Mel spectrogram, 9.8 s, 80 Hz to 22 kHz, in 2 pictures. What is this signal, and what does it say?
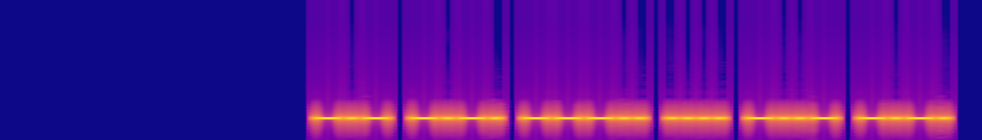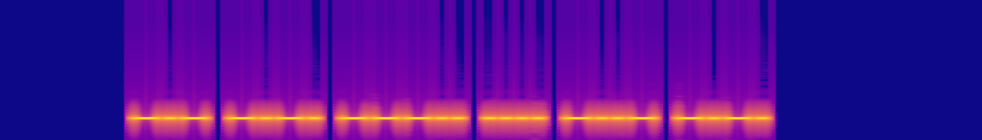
Morse code, heard as a keyed tone, about 29 wpm, 700 Hz. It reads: KC8HXC KC8HXC
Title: USA Call Signs - 6 Characters - Repeated 2x - 30wpm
